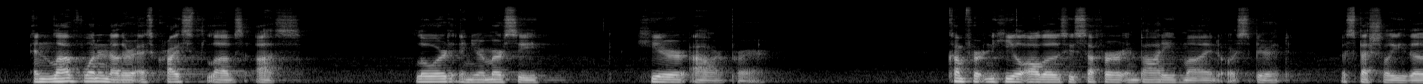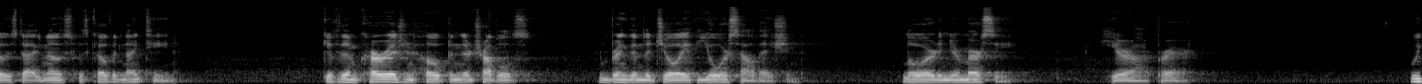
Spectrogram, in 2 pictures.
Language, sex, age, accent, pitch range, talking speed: English, male, 30-49, American, 100-120 Hz, 120 wpm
